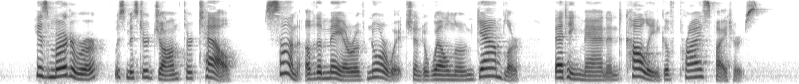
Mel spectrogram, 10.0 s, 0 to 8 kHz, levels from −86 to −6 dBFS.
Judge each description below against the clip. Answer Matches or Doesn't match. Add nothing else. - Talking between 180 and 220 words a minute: Doesn't match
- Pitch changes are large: Matches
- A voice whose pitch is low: Doesn't match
